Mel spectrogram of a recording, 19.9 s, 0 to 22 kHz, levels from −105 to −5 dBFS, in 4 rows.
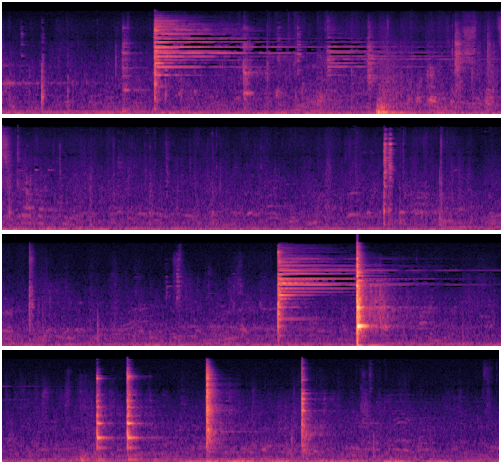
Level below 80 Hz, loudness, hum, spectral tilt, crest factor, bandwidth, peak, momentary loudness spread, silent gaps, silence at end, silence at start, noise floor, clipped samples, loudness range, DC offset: -54 dBFS; -26 LUFS; none; -0.5 dB/octave; 34 dB; 16 kHz; 0 dBFS; 25 LU; none; 0.95 s; 1.2 s; -56 dBFS; under 0.1%; 23 LU; under 0.1%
